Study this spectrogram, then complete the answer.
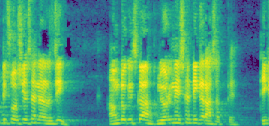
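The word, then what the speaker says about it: fluorination: फ्लोरोनेशन, अरे यार फ्लोरिनेशन, spelling देखना ना भाई ना, थोड़ी इंग्लिश मेरी ज्यादा अच्छी है।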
